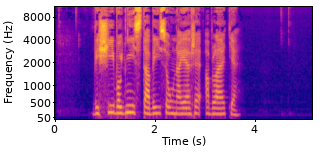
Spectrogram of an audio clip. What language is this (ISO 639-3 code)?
ces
